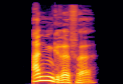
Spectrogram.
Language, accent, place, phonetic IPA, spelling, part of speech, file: German, Germany, Berlin, [ˈanˌɡʁɪfə], angriffe, verb, De-angriffe.ogg
- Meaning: first/third-person singular dependent subjunctive II of angreifen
